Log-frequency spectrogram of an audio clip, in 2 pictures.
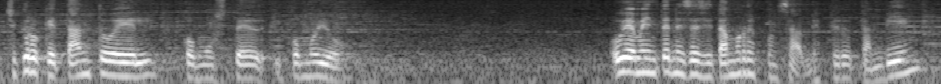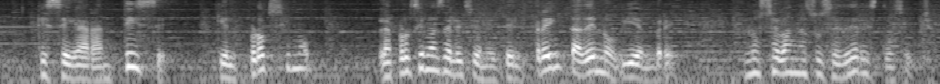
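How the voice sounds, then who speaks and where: A woman's voice: lowish voice, lively intonation, moderate pace, dark tone, faint music behind. An older Honduran woman hosting a political talk show, speaking emphatically and giving firm opinions. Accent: Honduran Spanish. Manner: emphatic, opinionated, addresses viewers directly. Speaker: host.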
